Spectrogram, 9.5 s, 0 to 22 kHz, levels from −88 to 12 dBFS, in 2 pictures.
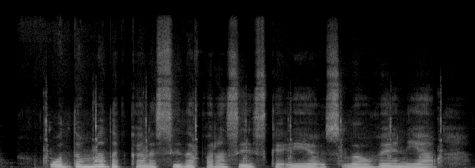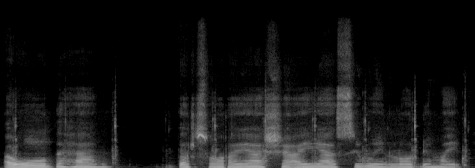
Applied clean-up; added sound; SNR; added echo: neural mask model RNNoise.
